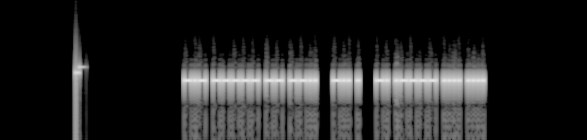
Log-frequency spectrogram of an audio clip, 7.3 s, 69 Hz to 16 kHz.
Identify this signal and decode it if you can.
Morse code, heard as a keyed tone, about 37 wpm, 700 Hz. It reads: K0MZ DE N1HH
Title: USA Callsign DE Callsign - 4 Characters - 40wpm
